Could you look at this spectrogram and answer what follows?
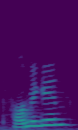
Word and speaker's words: ptarmigan: Ptarmigan? I assume the P is silent.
